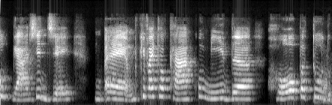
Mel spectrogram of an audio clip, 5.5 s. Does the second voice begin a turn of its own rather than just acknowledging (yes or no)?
no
